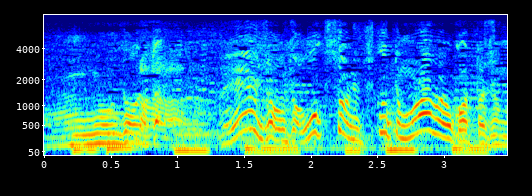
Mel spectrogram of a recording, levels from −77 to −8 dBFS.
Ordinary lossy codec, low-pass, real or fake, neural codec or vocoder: none; 7.2 kHz; real; none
